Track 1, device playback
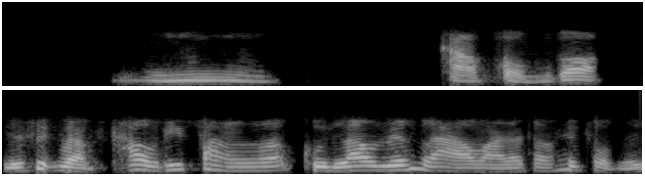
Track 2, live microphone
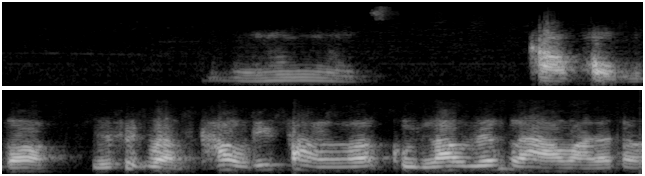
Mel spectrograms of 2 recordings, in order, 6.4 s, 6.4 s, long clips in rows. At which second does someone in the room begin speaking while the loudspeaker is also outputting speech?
none

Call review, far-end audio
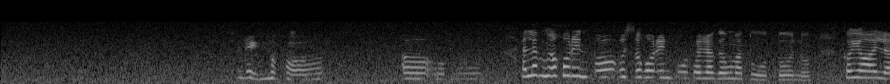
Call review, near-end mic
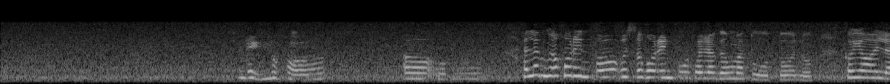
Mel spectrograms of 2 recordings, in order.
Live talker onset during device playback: none

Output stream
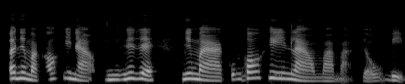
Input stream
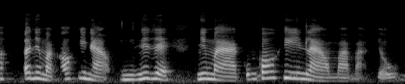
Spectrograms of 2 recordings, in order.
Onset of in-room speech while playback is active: none

